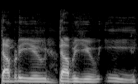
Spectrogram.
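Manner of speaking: every W in W W E spelled out in full. Imitating how Michael Cole says W W E: Michael Cole saying WWE. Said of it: "when Michael Cole says W W E".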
